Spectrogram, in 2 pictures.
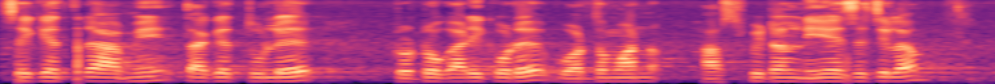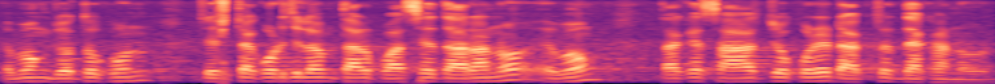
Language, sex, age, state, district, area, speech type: Bengali, male, 30-45, West Bengal, Purba Bardhaman, urban, spontaneous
